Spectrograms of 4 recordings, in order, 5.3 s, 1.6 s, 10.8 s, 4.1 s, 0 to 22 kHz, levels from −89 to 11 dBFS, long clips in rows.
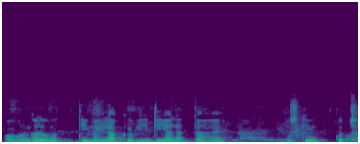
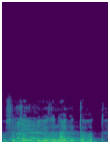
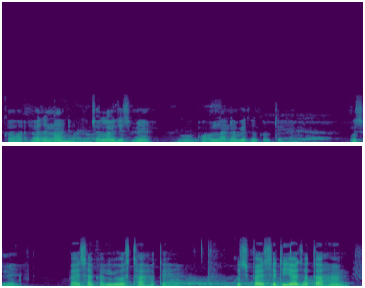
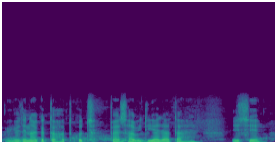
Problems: none marked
